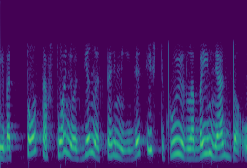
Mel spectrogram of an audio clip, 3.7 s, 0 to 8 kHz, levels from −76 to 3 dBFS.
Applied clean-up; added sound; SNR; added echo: none; none; none; none.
